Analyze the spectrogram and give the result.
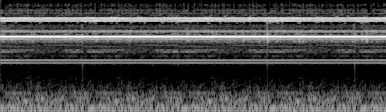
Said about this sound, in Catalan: Aquest so estrident que ara escoltaran és un simulacre que forma part del sistema d'avís de protecció civil.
